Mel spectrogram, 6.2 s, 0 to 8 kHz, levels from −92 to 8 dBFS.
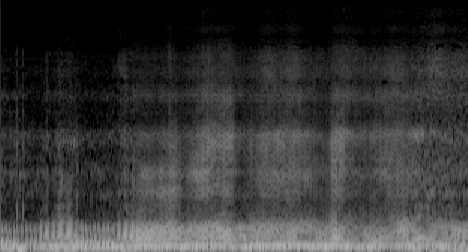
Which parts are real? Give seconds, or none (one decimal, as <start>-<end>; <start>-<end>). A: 0.0-1.8; 5.5-6.2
